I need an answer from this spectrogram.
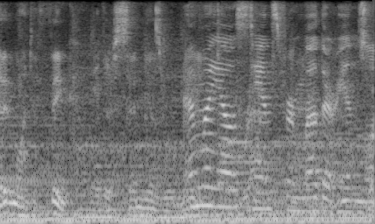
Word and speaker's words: Ксения: Senya. Senya. Did I say Sonya?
